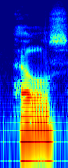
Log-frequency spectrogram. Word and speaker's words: Helles: I think it's Helles. That's been one of those words that I've been back and forth on the pronunciation, but I've listened to other people say it, and they all seem to be saying Helles. So I'm going with that.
